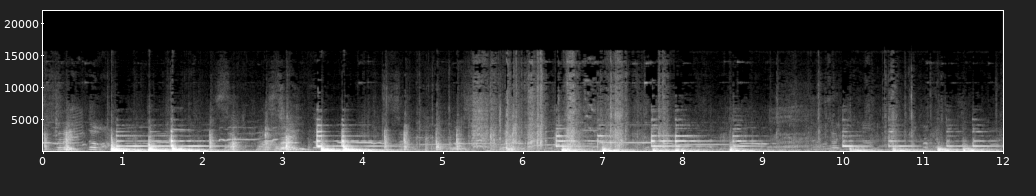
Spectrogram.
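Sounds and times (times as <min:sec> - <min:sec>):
ringing drum strikes: 0:00.0 - 0:05.2, 0:06.4 - 0:09.2, 0:09.9 - 0:12.0.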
